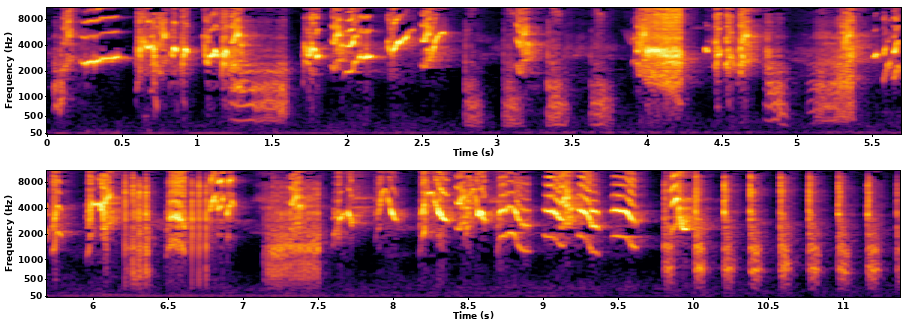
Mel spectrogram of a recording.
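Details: Vigorous Javan myna song used for training other birds, with scratchy rapid clicks, buzzy bursts and high slurred whistles running almost without a break, including a loud harsh rasp near the middle.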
